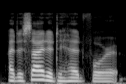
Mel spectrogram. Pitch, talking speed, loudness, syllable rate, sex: 160 Hz, 285 wpm, -15 LUFS, 7.6 syllables/s, female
